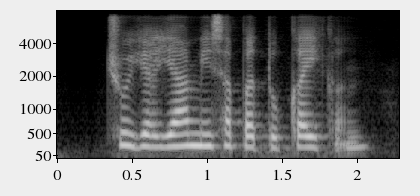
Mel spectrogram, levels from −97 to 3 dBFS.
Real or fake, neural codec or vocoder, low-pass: fake; codec, 16 kHz, 0.3 kbps, FocalCodec; 7.2 kHz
